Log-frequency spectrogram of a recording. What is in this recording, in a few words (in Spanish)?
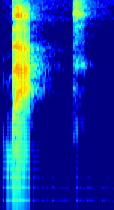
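"bat", Spanish, female; JUGUETES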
